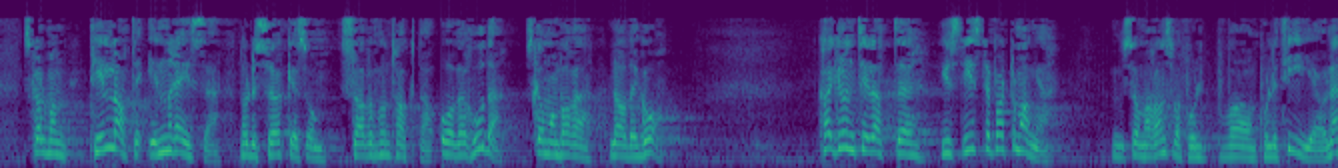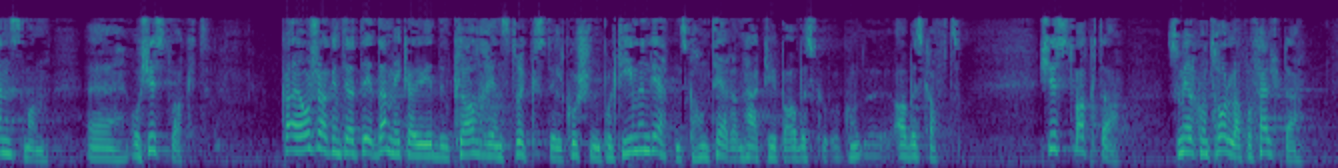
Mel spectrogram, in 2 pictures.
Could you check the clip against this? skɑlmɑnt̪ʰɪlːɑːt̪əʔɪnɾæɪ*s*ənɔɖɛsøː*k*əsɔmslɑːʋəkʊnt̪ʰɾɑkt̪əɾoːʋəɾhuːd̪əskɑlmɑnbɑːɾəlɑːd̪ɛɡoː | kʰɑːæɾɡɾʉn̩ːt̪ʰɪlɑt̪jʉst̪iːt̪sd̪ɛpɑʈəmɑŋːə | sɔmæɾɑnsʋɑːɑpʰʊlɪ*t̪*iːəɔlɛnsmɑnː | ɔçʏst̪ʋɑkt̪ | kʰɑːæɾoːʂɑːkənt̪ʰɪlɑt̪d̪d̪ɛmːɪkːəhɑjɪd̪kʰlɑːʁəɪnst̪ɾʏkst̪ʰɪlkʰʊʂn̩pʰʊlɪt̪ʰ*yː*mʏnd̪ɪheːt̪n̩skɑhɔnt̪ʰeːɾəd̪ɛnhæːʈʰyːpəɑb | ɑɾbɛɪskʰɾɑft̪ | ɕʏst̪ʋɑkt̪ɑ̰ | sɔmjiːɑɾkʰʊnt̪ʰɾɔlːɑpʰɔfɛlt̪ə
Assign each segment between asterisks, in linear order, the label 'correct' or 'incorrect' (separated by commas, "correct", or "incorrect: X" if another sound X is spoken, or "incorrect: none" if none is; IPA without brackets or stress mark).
correct, correct, incorrect: t̪ʰ, incorrect: iː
